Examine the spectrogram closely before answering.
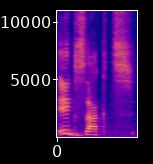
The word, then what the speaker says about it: exact: كي يكون مور الأو إكس هذه فوايل ننطقوه غزو، ولا اش نوي تاني تنطق غزو. دونك مع الأمثلة، مع لي زيكزامبل، عندنا exact.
